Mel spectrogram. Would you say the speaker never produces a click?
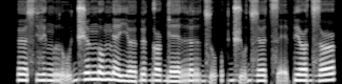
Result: yes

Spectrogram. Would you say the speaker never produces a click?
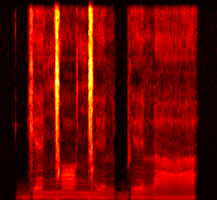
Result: no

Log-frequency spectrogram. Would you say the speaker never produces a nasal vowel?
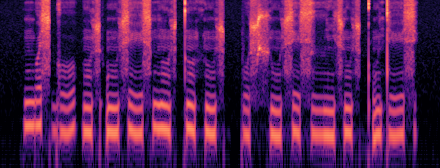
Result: no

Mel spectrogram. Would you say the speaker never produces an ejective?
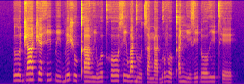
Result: no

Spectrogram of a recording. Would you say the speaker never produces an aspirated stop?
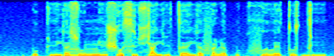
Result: yes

